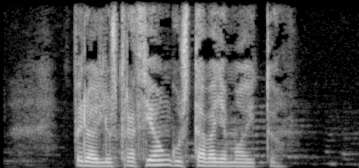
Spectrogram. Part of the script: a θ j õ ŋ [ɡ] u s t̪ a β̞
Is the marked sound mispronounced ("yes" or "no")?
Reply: no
